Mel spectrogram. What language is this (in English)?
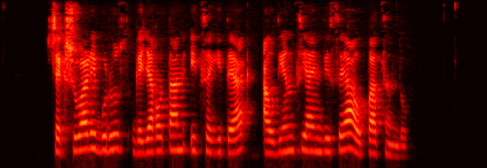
Basque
